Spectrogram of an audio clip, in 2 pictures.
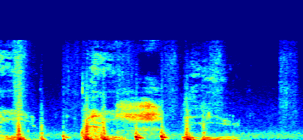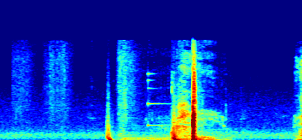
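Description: A sword strikes a game creature with sharp hits.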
